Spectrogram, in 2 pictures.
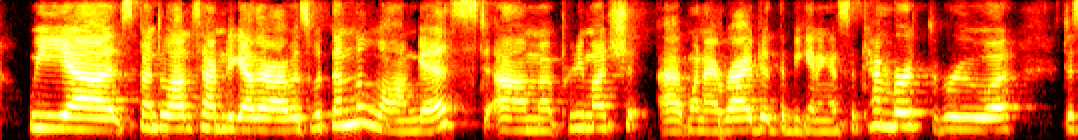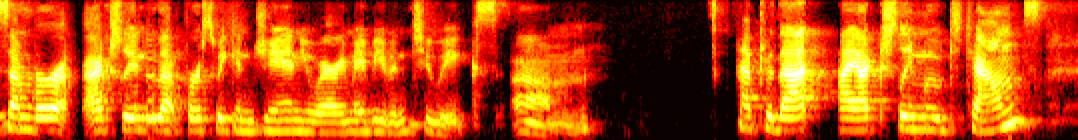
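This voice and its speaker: A woman's fairly high, fairly quick voice in an Upper Midwest accent. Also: ordinary pitch variation. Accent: Upper Midwest American. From US Midwest, Minnesota (Edina). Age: 20s. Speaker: former exchange student, graduate student. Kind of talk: presentation talk. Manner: fast.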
